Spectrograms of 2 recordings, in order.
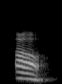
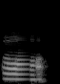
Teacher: او موٹا منہ ہو جاتا ہے, پیچھے سے زبان اٹھ جاتی ہے. آ جو ہوتا ہے اس سے باریک آواز ہوتی ہے, پتلا سا, ٹھیک ہے, ایسی آواز نکلتی ہے. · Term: موٹے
